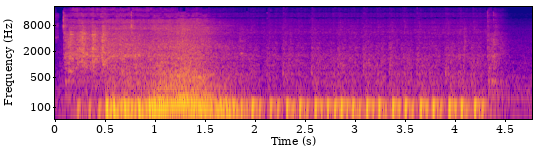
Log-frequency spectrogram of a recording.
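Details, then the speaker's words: Go-kart engine starting after the key-switch wiring was shortened to fix a no-spark problem: catches, revs briefly, then settles into a steady, even idle about four beats a second. "so now we're gonna do is turn the key and just watch this thing start"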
